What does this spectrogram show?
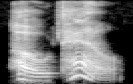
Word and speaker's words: hotel: And then we need to put the stress on the second syllable, not the first second syllable.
